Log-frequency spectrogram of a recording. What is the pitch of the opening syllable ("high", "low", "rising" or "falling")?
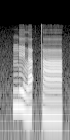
falling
